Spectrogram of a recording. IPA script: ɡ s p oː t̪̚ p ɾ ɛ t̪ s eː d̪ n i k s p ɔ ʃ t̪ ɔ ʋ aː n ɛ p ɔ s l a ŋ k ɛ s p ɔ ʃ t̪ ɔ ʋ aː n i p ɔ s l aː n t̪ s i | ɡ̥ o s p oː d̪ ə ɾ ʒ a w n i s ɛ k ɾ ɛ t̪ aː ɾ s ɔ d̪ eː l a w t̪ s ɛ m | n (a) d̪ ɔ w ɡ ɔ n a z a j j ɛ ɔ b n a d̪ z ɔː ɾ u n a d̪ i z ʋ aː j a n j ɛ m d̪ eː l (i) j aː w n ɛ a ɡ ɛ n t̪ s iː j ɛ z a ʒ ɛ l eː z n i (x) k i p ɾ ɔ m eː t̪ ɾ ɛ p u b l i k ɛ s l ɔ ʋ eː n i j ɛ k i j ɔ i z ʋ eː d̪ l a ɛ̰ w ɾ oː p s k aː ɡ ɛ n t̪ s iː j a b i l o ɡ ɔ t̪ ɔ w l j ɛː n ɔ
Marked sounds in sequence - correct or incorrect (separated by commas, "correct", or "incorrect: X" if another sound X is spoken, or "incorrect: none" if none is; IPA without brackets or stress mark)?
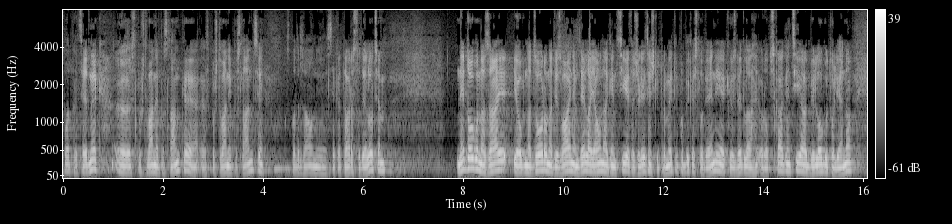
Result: incorrect: ɛ, incorrect: a, incorrect: ʃ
